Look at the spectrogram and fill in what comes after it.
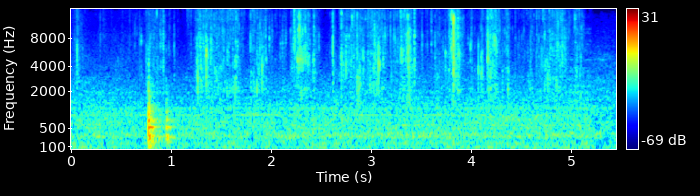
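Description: Wooden spoon stirring and mashing a moist egg-yolk, mushroom and mayonnaise filling in a ceramic bowl. It knocks sharply against the bowl about a second in, then goes on with soft squishing and scraping strokes.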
